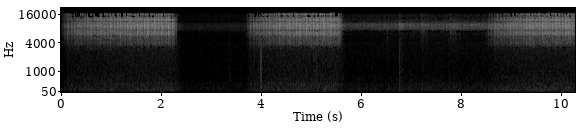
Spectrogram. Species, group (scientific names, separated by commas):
Chorthippus biguttulus, Orthoptera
